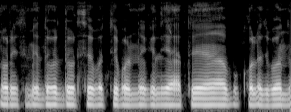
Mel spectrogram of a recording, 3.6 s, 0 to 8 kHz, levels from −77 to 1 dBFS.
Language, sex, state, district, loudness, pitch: Hindi, male, Chhattisgarh, Kabirdham, -13 LUFS, 125 Hz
